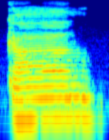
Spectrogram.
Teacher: jalar el sonido y no sube no baja es parejo así tiene que sonar qué tal y no hace esta variación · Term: vocal larga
